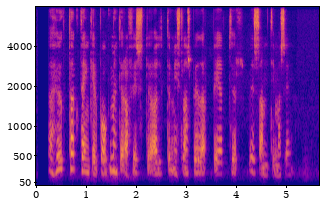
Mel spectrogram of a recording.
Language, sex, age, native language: Icelandic, female, 60-69, Icelandic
